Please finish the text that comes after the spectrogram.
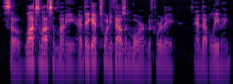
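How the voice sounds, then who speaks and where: A man's voice: on the low side, flat delivery, fairly bright tone. A man co-hosting a podcast, chatting casually about a book, laughing often. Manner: chatty, laughs often, puts on quick voices for characters. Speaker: podcast co-host.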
